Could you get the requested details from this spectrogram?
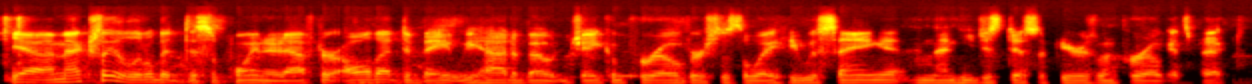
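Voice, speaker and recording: A man's voice: fairly low pitch, steady tone, fast talker, few pauses, highs cut off. A man co-hosting a live draft stream, casual, blunt and joking. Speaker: draft analyst co-host. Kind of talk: live draft commentary chat.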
